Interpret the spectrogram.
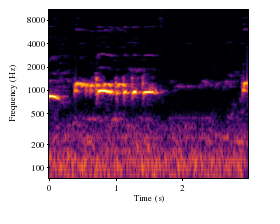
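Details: A zebra dove sings loudly with a brief coo, then a long, rapidly trilled, slightly wavering phrase that fades away. A low rumble sits underneath.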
